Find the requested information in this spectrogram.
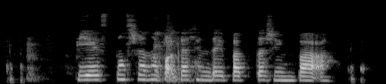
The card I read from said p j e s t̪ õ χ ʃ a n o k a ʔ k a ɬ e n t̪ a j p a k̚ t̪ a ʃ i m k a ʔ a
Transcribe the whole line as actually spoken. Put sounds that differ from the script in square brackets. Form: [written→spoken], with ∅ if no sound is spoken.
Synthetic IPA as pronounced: p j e s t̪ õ [χ→s] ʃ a n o [k→p] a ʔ k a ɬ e n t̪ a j p a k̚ t̪ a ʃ i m [k→p] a ʔ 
